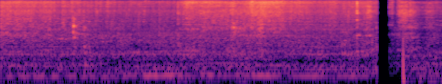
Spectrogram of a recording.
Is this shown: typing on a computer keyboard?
no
